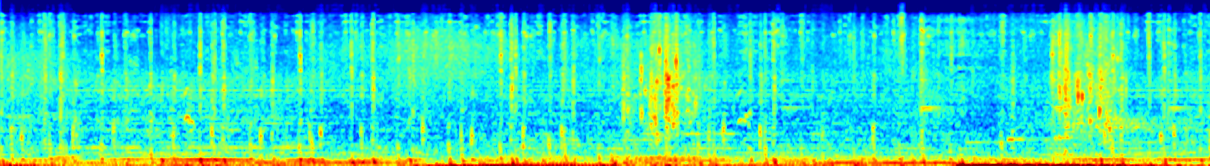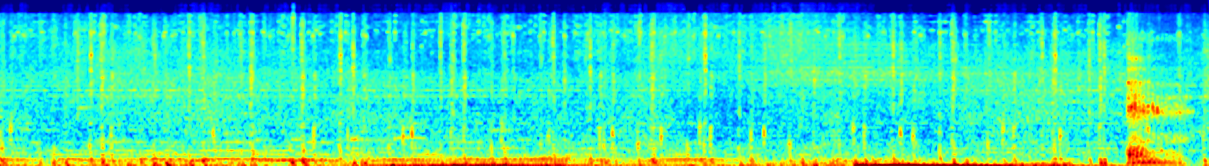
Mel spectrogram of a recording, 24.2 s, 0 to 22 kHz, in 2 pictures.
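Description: A horse trots steadily over ground in The Witcher 3, its hooves clip-clopping in an even rhythm close by, with occasional snorts and whinnies over a continuous game soundscape.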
